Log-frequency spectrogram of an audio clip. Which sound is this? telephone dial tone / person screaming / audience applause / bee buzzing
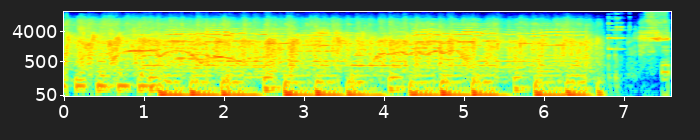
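audience applause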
